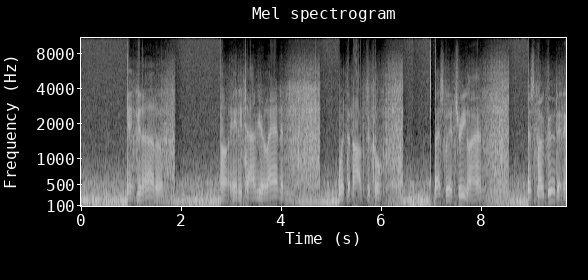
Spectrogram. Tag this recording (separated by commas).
Wind noise (microphone), Wind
